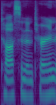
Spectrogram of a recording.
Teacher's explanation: Tossing and turning, you often drop the G sound, right? Tossing and turning, and the D and N might blend. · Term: G dropping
